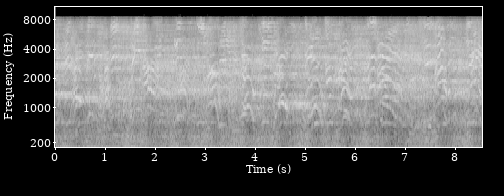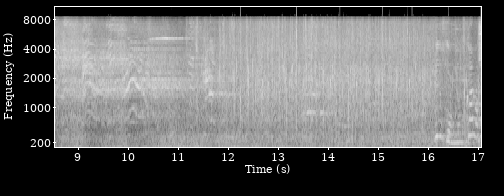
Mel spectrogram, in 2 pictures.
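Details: Captive beluga whales at the Minsk Dolphinarium make a dense chorus of squealing, wavering whistles and cries, some sounding like a baby crying.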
